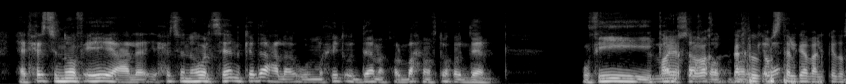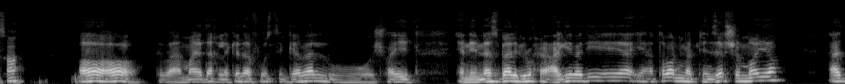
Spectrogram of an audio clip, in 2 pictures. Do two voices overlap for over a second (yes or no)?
yes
